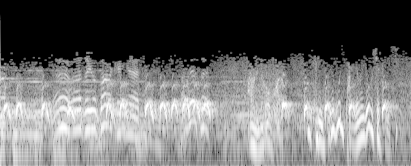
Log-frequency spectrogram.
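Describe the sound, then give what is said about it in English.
A dog whines and yelps insistently, its high pitched, wavering cries coming in quick overlapping bursts with a few short barks mixed in throughout, as it picks up a scent and heads for a woodpile. “The dog has picked up your scent. He's headed for the woodpile.”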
